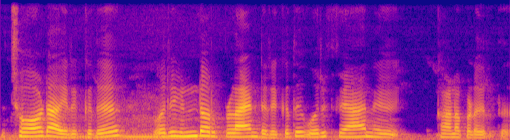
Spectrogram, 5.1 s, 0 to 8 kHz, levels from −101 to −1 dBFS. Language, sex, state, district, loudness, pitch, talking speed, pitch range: Tamil, female, Tamil Nadu, Kanyakumari, -16 LUFS, 210 Hz, 105 wpm, 195-235 Hz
